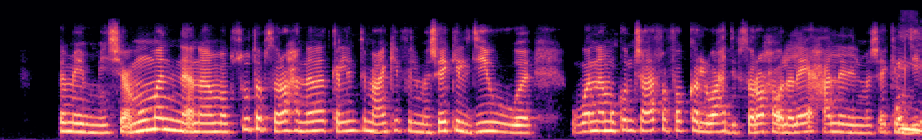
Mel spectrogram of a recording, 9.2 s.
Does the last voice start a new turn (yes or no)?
yes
